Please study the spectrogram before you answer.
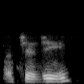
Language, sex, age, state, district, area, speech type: Urdu, male, 30-45, Bihar, Saharsa, rural, conversation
